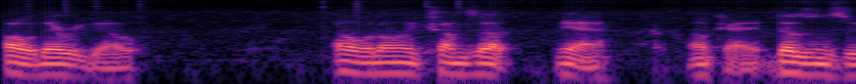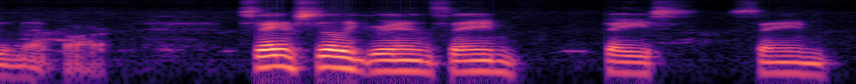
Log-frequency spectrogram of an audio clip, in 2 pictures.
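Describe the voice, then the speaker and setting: A man's voice: on the low side, expressive, unhurried, long pauses, a little mellow. A man hosting a casual livestream, chatting and rambling as he reacts to video clips he plays. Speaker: show host.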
